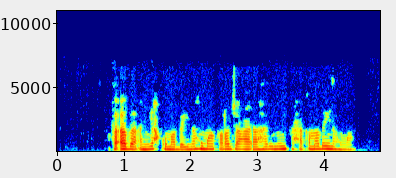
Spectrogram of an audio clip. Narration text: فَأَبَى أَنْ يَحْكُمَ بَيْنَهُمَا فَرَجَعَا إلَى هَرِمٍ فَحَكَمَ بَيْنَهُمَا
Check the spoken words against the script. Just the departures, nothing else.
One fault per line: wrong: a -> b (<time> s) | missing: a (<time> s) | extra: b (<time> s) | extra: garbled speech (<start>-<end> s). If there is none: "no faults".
missing: إلَى (2.9 s)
